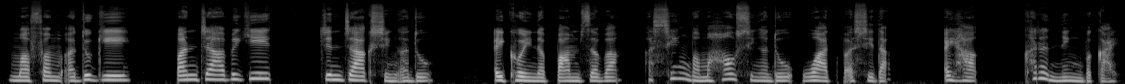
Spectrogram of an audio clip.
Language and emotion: Manipuri, sad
